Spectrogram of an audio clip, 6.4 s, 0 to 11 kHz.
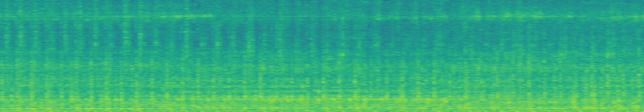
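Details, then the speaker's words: Yanmar TF85 diesel on a tractor in a rice field: heavy, uneven thudding with a grinding edge, abnormally strong knock; opened up, old main bearing found shattered and broken, replaced with a new bearing. "Jadi untuk suaranya di sini saya dengar kuat ya sekali detakannya. Jadi tidak seperti biasanya dan tidak normal."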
